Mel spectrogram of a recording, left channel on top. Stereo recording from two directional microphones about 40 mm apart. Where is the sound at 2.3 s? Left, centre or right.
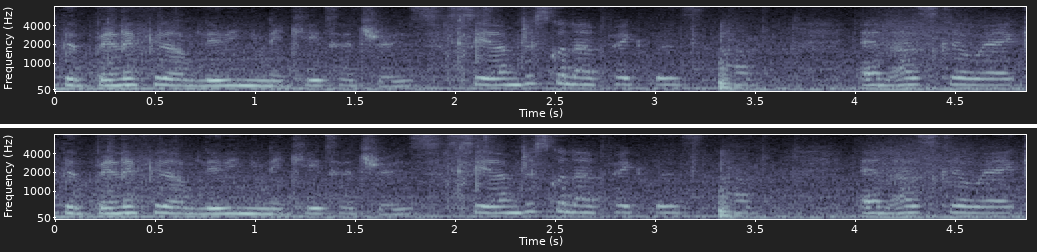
Left.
